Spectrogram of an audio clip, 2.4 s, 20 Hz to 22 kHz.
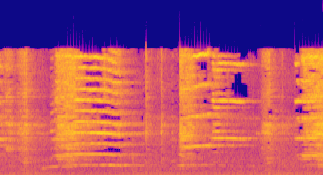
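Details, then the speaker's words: VW Golf 4: wiper squeal repeating about once a second with each sweep; wiper linkage assembly suspected seized, to be removed and inspected. "avem acest zgomot la ștergătoare Cam așa fac ștergătoarele"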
